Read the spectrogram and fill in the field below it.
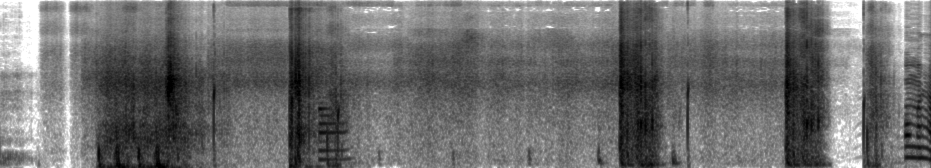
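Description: Dirt blocks crunch as they are dug and placed.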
